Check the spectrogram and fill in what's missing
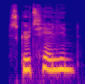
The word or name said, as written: skytshelgen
